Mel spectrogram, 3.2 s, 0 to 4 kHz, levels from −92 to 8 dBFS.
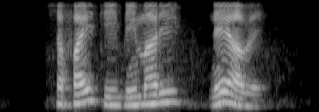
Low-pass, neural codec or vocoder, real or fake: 3.6 kHz; none; real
